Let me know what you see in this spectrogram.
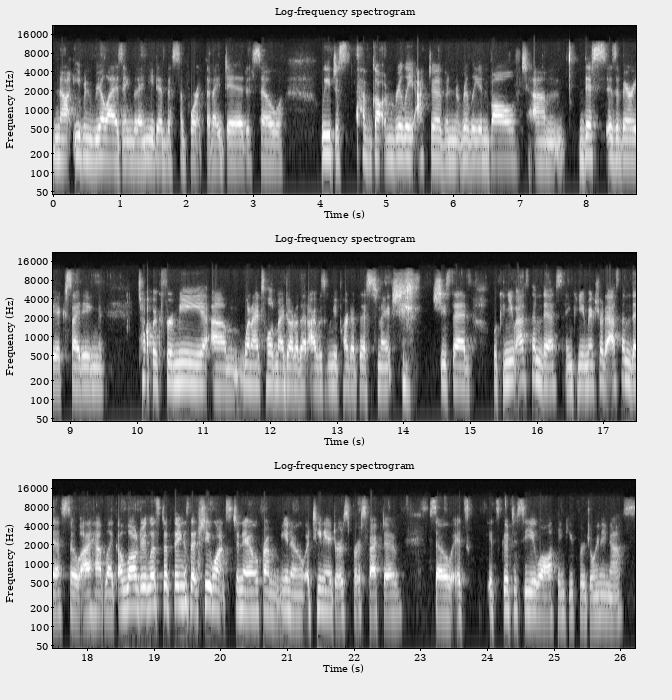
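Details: Adult woman speaking; normal speech.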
